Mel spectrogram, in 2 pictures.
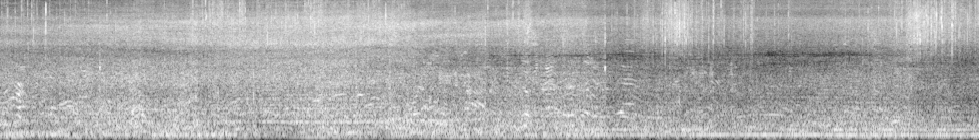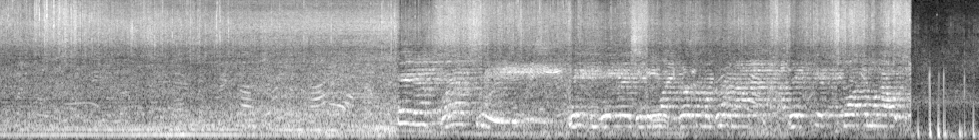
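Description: Indistinct crowd chatter from many voices, with a steady low hum underneath through the middle. Clearer nearby voices come in in the last several seconds, then the sound cuts off abruptly just before the end.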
